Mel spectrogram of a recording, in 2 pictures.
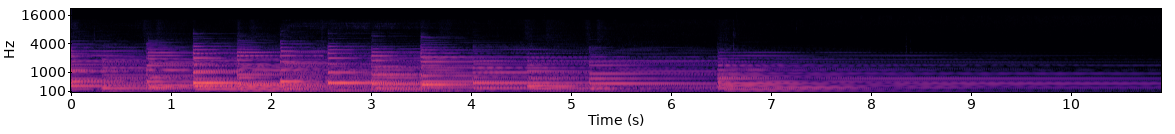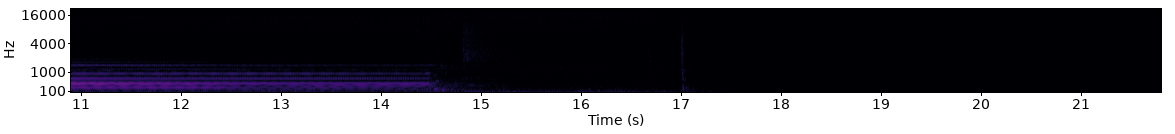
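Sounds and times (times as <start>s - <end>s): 
prelude and fugue in F-sharp minor: 0.0s - 14.6s.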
